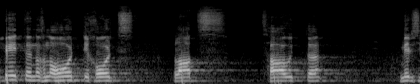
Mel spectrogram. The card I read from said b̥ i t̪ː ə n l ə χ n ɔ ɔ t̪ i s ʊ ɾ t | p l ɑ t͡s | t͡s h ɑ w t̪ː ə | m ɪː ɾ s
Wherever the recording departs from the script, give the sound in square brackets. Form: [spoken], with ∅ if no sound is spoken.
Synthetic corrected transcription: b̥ [ɪ] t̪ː ə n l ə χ n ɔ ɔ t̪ i [χ] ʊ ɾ [t͡s] | p l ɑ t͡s | t͡s h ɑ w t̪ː ə | m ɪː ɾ s

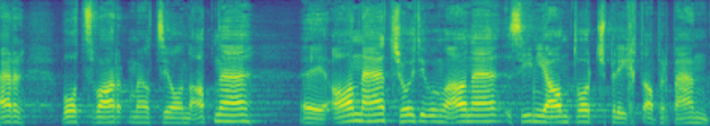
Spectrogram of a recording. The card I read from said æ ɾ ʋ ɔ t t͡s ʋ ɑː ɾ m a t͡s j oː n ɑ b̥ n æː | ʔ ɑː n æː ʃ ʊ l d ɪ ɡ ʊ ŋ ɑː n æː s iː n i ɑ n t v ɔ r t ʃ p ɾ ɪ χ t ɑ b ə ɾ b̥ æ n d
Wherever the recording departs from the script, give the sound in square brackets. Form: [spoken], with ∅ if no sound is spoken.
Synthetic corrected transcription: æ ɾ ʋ ɔ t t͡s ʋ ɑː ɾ m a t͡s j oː n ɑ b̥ n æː | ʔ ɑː n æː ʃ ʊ l d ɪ ɡ ʊ ŋ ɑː n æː s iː n i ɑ n t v ɔ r t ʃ p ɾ ɪ χ t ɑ b ə ɾ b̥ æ n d

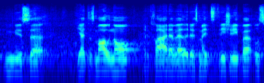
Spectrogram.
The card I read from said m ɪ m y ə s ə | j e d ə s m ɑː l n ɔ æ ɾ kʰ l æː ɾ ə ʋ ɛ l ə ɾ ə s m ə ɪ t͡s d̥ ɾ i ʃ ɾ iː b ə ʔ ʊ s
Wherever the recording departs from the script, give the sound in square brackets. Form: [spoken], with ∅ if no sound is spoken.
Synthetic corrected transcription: m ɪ m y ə s ə | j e d ə s m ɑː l n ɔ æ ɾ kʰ l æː ɾ ə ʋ ɛ l ə ɾ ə s m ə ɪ t͡s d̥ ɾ i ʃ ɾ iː b ə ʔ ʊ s

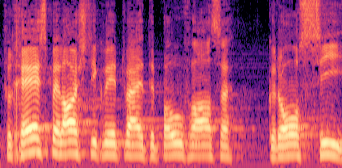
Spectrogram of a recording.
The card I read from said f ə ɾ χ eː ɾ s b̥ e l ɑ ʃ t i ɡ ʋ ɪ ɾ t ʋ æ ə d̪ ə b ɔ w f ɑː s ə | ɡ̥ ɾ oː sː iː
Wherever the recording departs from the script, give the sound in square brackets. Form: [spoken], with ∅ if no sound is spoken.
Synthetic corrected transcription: f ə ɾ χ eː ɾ s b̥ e l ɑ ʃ t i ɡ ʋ ɪ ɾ t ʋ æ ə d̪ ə b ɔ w f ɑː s ə | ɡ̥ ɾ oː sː iː

